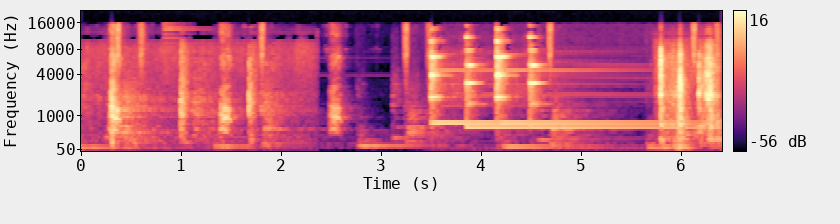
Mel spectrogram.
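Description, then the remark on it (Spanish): A dog barks repeatedly in loud bursts, with a two-tone doorbell chime ringing out partway through and lingering beneath the later barks. “Oh no, es el perro de las caras de Belmez.”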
